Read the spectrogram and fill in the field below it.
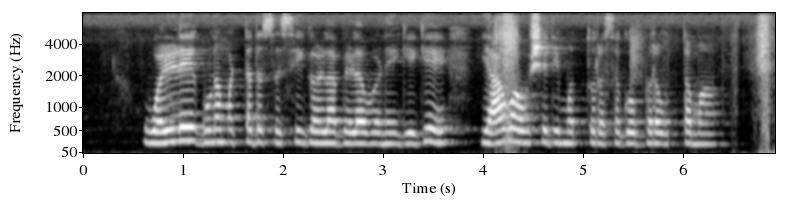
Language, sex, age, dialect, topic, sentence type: Kannada, female, 18-24, Central, agriculture, question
